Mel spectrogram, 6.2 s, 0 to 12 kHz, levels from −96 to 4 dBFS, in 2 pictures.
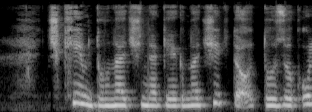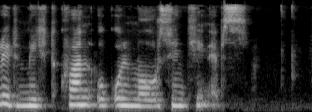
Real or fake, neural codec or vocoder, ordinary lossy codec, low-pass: real; none; Opus, 32 kbps; 9.9 kHz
